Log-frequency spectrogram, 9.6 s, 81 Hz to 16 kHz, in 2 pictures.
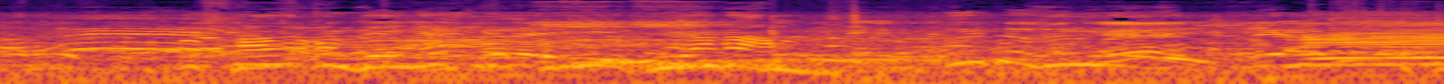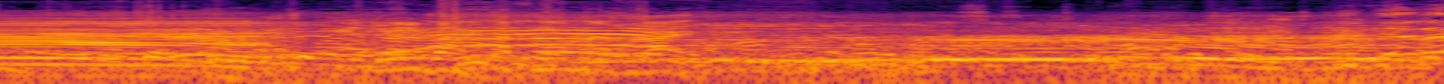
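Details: At Ambari market in Dinajpur on 28 March 2025, Sahiwal bull calves low in drawn-out, level moos, several in turn, over a dense backdrop of talking buyers and sellers.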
